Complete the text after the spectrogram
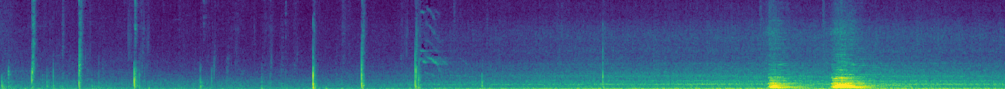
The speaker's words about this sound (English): That was the sound of a train filling up its hopper cars at the grain elevator, which is located adjacent to the train tracks. We're right behind the train station in between the train tracks and the Alabama River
